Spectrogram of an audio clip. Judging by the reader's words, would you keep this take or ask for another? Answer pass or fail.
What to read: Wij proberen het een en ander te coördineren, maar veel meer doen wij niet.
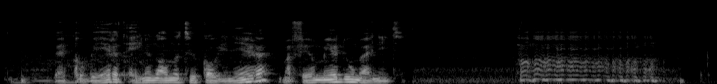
pass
